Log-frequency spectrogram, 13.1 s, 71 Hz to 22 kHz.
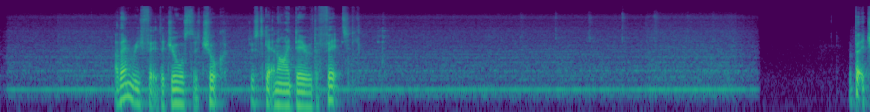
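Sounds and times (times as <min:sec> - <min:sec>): machine hum: 0:00.0 - 0:11.4.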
